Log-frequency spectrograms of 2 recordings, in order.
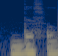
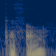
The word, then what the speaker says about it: Biffle: the last name correctly spells was like say word like saying word Biff so b i FF but adding adding the two letters L and e at the end born December 23rd uh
